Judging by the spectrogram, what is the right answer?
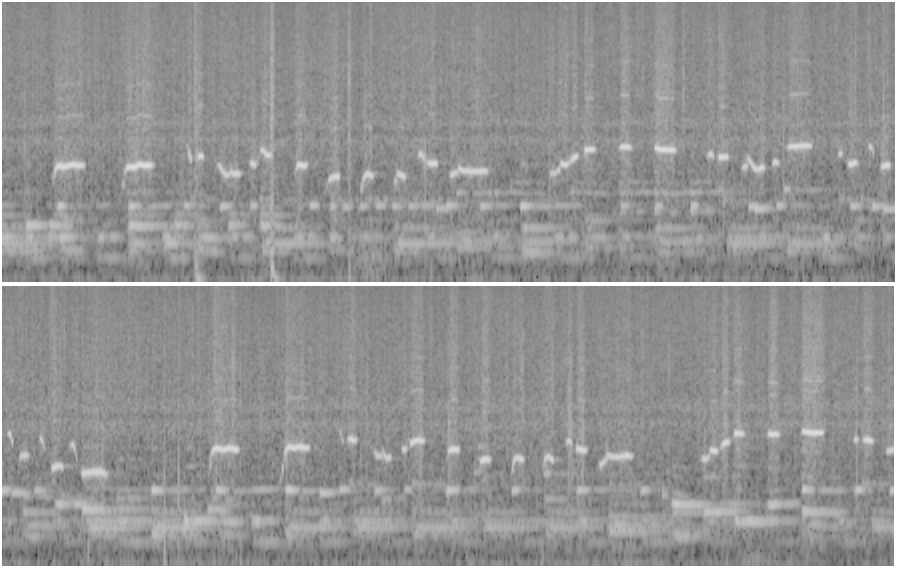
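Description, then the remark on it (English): Someone whistles a lively, bouncing tune, clear, the melody running continuously for the whole stretch over steady instrumental accompaniment, with no one talking. “Oh, I never heard him talk to anybody in my life, but he's happy when he whistles this tune.”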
